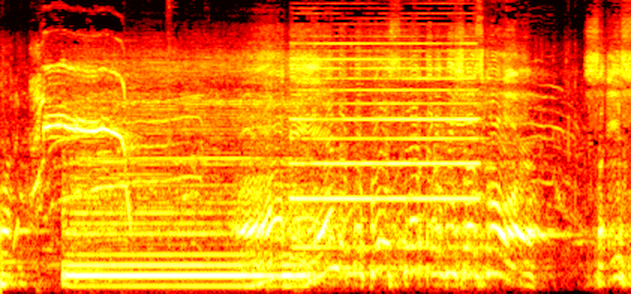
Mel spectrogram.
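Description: Basketball horn sounding a steady low note for about two seconds, then a second, higher steady tone for about two more, the end-of-period signal. Crowd shouts and whoops around it.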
